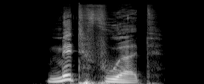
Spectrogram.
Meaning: second-person plural dependent preterite of mitfahren
- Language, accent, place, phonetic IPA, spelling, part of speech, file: German, Germany, Berlin, [ˈmɪtˌfuːɐ̯t], mitfuhrt, verb, De-mitfuhrt.ogg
